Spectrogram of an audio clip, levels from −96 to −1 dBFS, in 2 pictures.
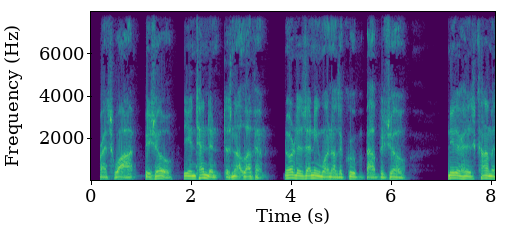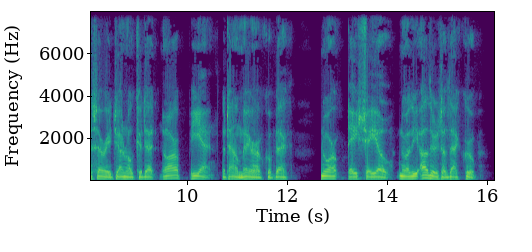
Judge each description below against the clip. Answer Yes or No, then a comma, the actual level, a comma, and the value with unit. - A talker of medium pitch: No, very low, 90 Hz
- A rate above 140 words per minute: No, slow, 135 wpm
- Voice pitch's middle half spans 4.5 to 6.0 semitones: Yes, average, 4.9 semitones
